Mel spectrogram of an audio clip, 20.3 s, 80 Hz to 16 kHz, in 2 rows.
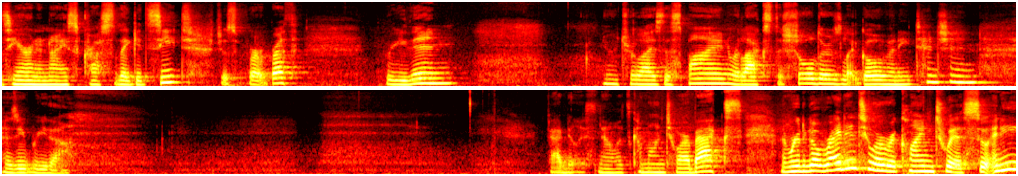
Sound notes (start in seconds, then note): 4.7 deep breaths; 10.8 deep breaths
